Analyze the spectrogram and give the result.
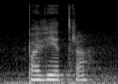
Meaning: air
- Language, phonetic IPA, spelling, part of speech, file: Belarusian, [paˈvʲetra], паветра, noun, Be-паветра.ogg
